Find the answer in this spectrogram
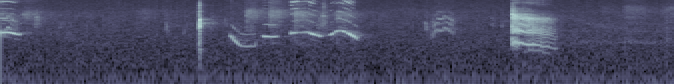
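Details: Indian ringneck parakeet, a hand-raised male almost two years old on Oahu, Hawaii, gives a sharp click, a string of curving whistled and wavering notes, then a loud rasping squawk.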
